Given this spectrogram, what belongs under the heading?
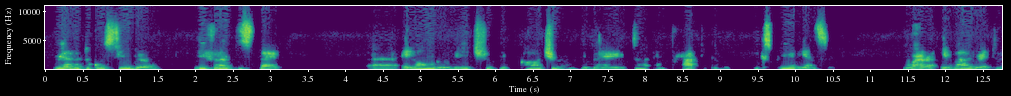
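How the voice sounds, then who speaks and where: A woman with an Italian accent at a very slow pace, somewhat breathy and dark and mellow in tone, with long, frequent pauses, big swings in loudness and ordinary pitch variation. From Italy. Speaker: architecture lecturer. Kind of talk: lecture. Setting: video call. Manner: halting.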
